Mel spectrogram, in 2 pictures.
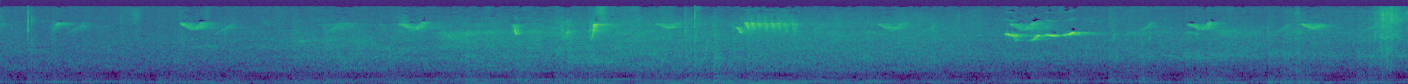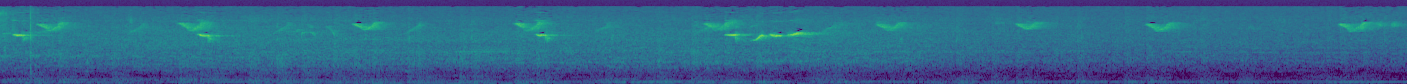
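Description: Small birds chirping: one keeps repeating a short, high, dipping call about once a second. Louder, sharper chirps come in short clusters several times from about a third of the way in.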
